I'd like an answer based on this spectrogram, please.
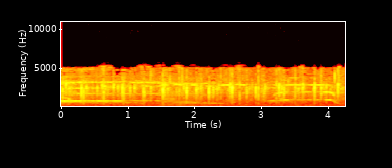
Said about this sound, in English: Congratulations, and one last robust round of applause for the scholarship class of 2017.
